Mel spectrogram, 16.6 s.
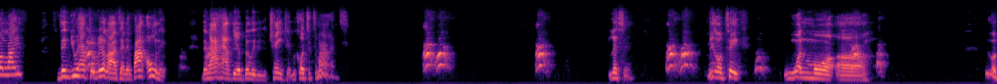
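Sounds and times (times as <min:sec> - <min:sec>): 
speech: 0:00.0 - 0:02.8, 0:03.4 - 0:05.9, 0:10.2 - 0:10.6, 0:11.8 - 0:12.5, 0:13.1 - 0:14.8
small dog barking: 0:01.4 - 0:01.8, 0:07.1 - 0:07.6, 0:09.0 - 0:09.3, 0:11.1 - 0:11.7, 0:12.6 - 0:12.9, 0:14.2 - 0:14.9.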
